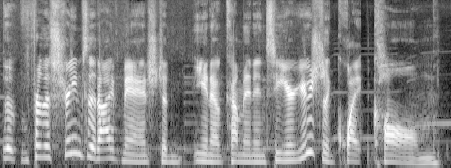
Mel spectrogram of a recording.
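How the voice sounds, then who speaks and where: Man, game streamer, booming voice, chatty, thinks out loud, faint music behind. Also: big pitch swings, moderate pace. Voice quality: big booming voice. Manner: chatty, thinks aloud, reads viewer comments. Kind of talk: casual gameplay livestream chat.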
